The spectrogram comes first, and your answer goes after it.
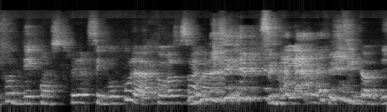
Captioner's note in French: rires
